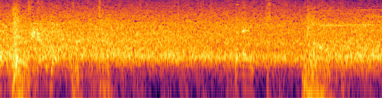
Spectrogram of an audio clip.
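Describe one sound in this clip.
Heavy thuds of bodies hitting a wrestling mat land now and then.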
